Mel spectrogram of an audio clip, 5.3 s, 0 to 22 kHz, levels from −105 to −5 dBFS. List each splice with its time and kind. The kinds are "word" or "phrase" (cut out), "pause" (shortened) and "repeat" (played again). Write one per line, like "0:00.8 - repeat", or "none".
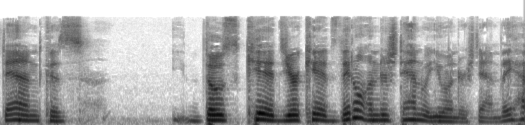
none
